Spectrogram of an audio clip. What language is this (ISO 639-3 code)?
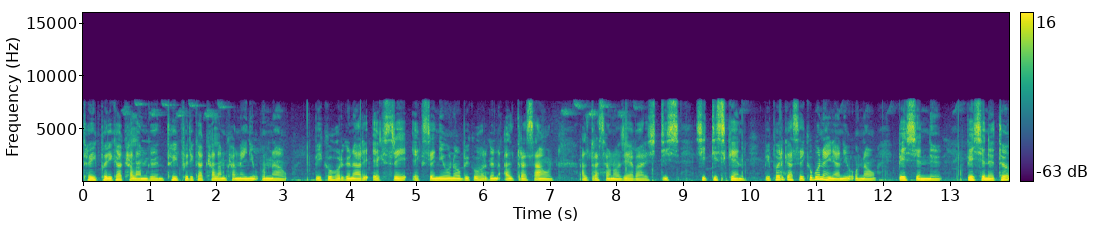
brx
